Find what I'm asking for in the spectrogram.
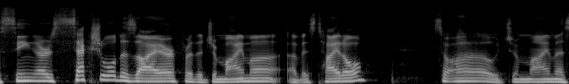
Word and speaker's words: Jemima: Jemima and Jemima, same spelling. Duh.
